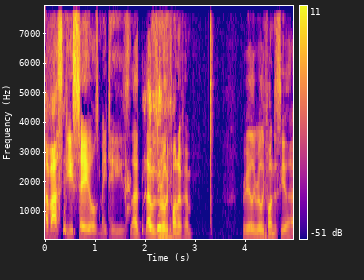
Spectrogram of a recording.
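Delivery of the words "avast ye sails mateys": put-on low, slow pirate voice. Speaker riffs on a review score, doing a pirate impression. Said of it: "He does a good pirate impression".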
